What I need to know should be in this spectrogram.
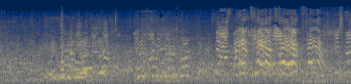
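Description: Young women shout and call to each other outdoors.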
